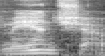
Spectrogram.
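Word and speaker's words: Mienshao: I keep wanting Mind Show, it's Mien Show, isn't it?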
